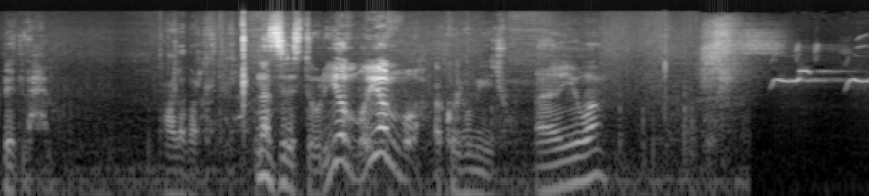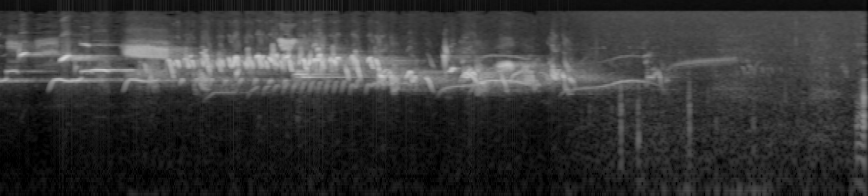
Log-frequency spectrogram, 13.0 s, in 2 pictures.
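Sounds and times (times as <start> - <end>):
birds chirping and singing: 5.7 - 13.0.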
